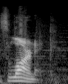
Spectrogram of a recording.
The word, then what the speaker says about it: Larnach: That is not how you pronounce that. Trevor Larnach. Trevor Larnach. Ah, there we go. Okay, Trevor Larnach. What'd I say, Larnach? – Well, it's Larnach. – Larnach, okay.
